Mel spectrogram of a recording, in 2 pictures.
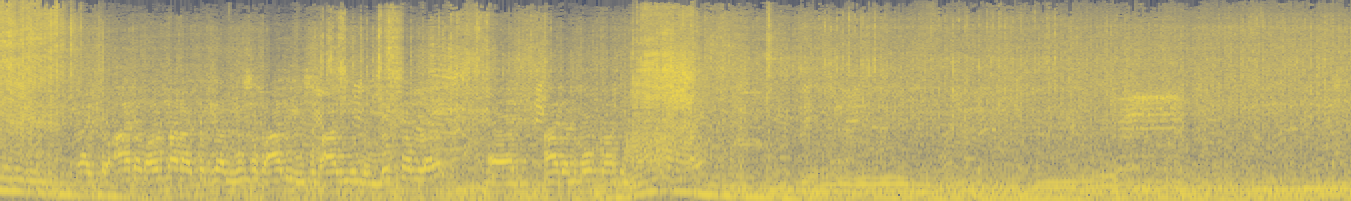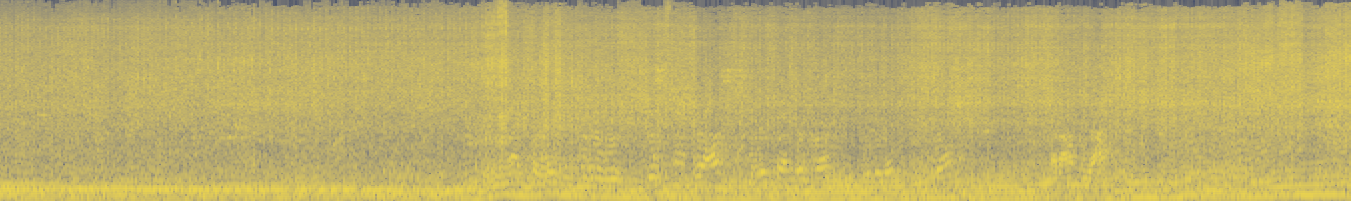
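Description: A loud race car engine roars and revs hard nearby.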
